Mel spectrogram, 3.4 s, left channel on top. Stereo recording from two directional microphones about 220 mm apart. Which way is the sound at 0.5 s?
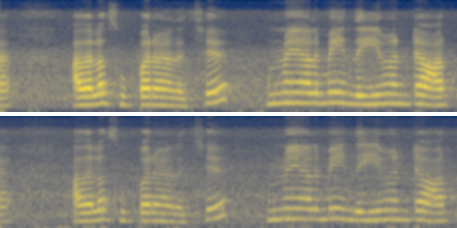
20° left (ahead or behind).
